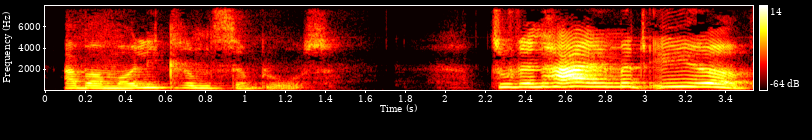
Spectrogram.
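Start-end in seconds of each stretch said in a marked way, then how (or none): 2.2-3.5 high, very loud pirate yell; rowdy pirate shouting to the crew; bellowing roar. A narrator's reading. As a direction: roar out a bloodthirsty demand. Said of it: "brüllte denn Harald die Holzhand".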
